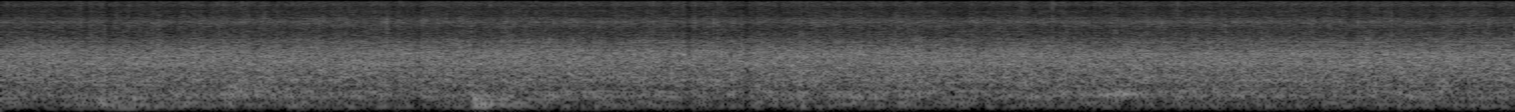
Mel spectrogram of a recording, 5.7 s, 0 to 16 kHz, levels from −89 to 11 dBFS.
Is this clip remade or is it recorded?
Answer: recorded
